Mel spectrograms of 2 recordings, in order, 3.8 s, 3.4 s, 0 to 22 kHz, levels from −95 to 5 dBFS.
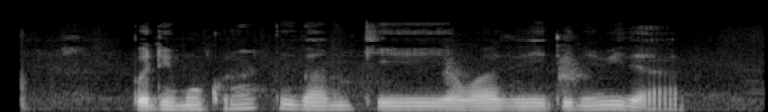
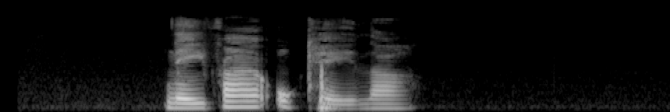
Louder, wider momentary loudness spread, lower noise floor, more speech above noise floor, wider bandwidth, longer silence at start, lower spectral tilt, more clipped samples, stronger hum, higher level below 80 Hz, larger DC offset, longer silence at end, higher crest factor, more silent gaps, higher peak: second, -27 LUFS vs -23 LUFS; about the same, 10 LU vs 12 LU; second, -59 dBFS vs -80 dBFS; second, 33 dB vs 58 dB; second, 9.2 kHz vs 11 kHz; second, 0.65 s vs 0.85 s; first, -9 dB/octave vs -7 dB/octave; neither; neither; about the same, -66 dBFS vs -66 dBFS; neither; second, 0.45 s vs 1.35 s; about the same, 20 dB vs 22 dB; neither; second, -8 dBFS vs -4 dBFS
